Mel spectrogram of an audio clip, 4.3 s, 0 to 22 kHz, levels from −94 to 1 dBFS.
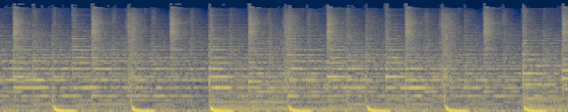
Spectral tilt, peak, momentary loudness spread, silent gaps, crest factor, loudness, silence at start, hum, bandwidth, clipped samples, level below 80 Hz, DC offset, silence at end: -4 dB/octave; -2 dBFS; 4 LU; none; 14 dB; -17 LUFS; 0 s; none; 17.5 kHz; under 0.1%; -18 dBFS; under 0.1%; 0 s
